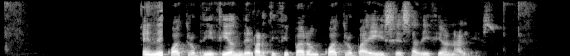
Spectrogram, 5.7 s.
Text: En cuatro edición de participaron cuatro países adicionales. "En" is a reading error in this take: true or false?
false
